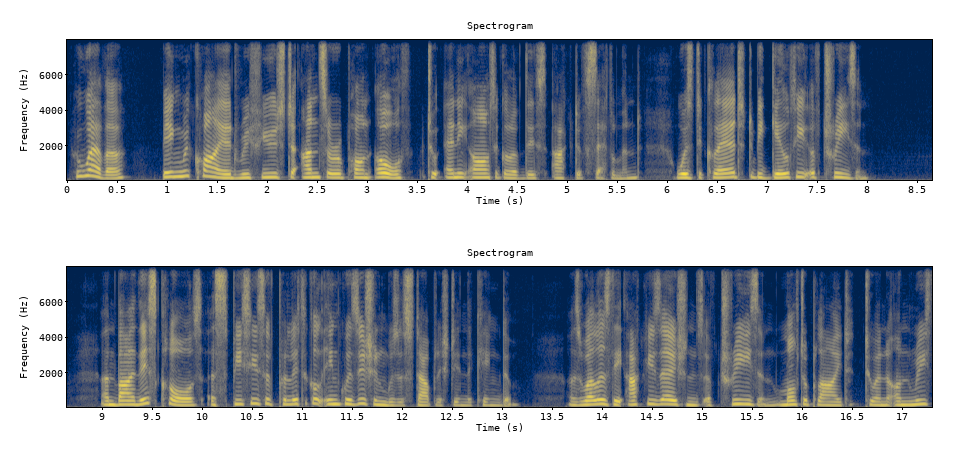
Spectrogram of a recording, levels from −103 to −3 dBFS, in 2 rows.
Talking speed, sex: 170 wpm, female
